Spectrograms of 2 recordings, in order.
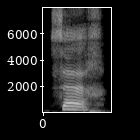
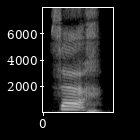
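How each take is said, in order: No difference in how they are said.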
